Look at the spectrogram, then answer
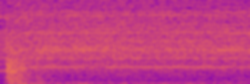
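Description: Power drill whining steadily as it bores into plywood close to the edge of the board during a miter saw station build, loud and close, a constant high motor pitch with no talking.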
